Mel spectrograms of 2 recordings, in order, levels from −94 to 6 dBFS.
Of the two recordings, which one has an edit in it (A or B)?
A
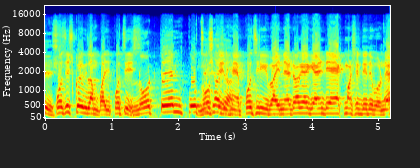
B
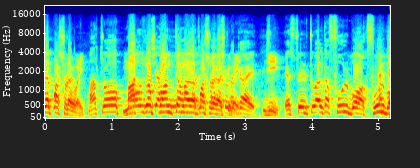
A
